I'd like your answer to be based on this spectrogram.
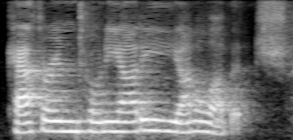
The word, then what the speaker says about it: Catherine Toniatti-Yanulavich: Catherine Toniatti-Yanulavich.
